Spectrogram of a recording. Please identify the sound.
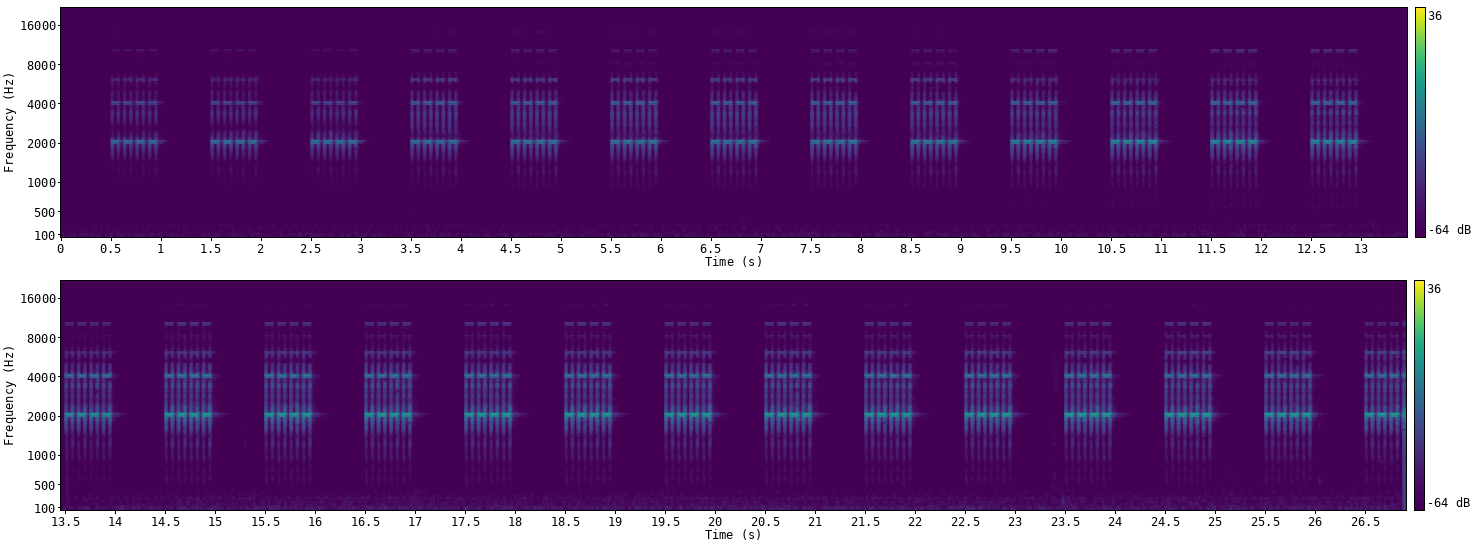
Elec alarm
An electric alarm clock sounds
alarm-clock, beep, clock, Electric, wake, wake-up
